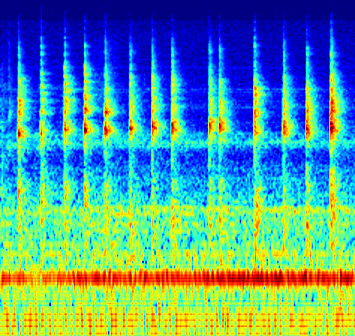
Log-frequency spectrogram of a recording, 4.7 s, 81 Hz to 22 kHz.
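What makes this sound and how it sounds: Reusable plastic lids on pint canning jars are tapped one after another, giving 14 short, bright, clicky ticks with a high ring that dies away almost at once, over a steady low hum. The jars are still sealed and good seven months in.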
